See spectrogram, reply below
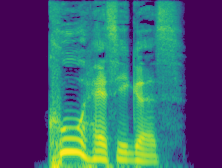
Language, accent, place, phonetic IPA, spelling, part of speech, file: German, Germany, Berlin, [ˈkuːˌhɛsɪɡəs], kuhhessiges, adjective, De-kuhhessiges.ogg
- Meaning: strong/mixed nominative/accusative neuter singular of kuhhessig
